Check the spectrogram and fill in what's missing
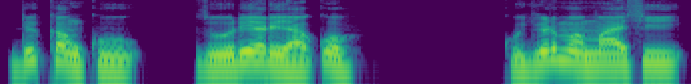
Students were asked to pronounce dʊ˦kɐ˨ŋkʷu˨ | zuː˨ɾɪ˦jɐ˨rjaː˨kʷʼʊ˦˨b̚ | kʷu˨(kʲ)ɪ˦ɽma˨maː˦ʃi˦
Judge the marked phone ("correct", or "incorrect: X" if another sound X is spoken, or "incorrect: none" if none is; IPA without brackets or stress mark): incorrect: ɡʲ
